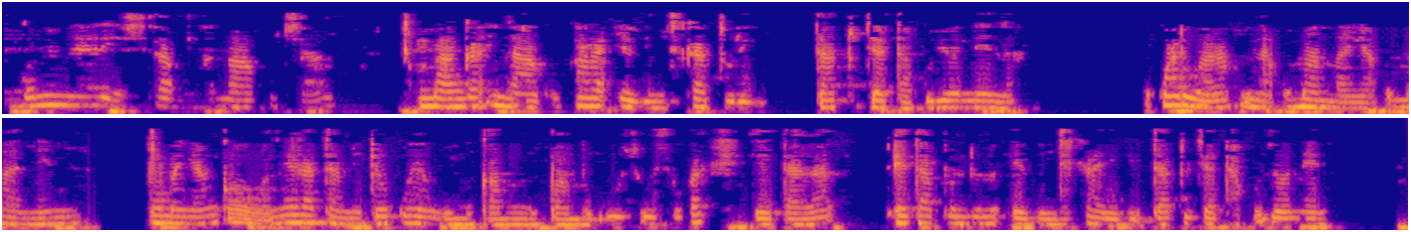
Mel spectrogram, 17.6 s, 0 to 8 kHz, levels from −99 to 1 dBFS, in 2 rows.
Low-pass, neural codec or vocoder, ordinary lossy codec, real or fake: 7.2 kHz; none; MP3, 24 kbps; real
